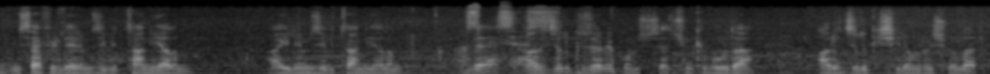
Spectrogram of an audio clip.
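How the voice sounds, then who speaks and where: A man's voice: medium pitch, noisy background. A man hosting a casual interview, chatty and given to teasing his guests. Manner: teasing, jokey. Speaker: host interviewer. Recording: clear music behind the voice.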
